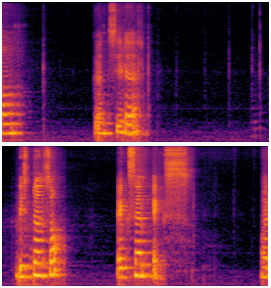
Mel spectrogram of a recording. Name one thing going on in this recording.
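A woman speaks calmly into a microphone, in short phrases with pauses.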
